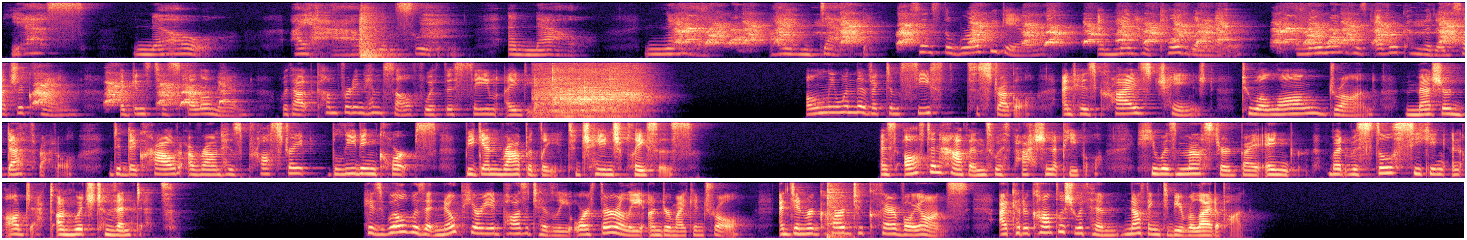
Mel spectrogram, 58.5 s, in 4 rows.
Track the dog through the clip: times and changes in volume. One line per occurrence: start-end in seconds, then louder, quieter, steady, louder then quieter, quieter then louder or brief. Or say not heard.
6.7-16.9 steady.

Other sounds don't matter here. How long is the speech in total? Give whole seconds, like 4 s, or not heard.
50 s.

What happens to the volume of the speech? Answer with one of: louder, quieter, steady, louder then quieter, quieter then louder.
louder.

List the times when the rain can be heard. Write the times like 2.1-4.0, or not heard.
not heard.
